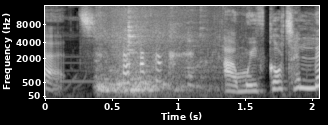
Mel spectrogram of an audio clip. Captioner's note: toilet flush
